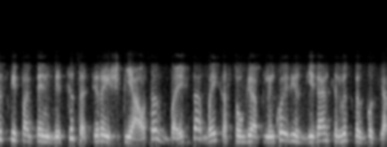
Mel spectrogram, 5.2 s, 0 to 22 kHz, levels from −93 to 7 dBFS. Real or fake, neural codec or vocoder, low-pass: real; none; 5.4 kHz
